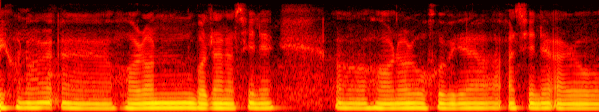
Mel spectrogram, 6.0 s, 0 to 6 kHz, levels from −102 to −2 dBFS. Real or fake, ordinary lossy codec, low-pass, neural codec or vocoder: real; none; 5.4 kHz; none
